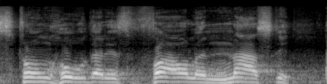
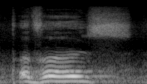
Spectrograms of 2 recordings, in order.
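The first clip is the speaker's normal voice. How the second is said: normal talking voice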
